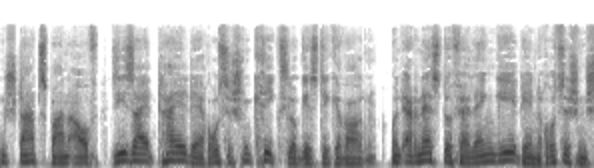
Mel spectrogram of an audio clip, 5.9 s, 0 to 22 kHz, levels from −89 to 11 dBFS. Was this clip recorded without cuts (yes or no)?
no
